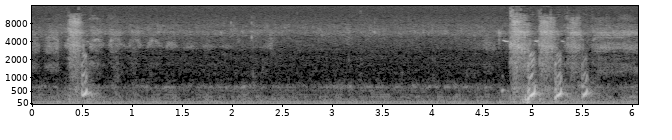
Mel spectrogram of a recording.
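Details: Sleeping dog dreaming indoors, giving a single short muffled whimper, then a quiet pause before a cluster of three quick, soft yelping whimpers in close succession near the end, over a steady low hum in a small room.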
